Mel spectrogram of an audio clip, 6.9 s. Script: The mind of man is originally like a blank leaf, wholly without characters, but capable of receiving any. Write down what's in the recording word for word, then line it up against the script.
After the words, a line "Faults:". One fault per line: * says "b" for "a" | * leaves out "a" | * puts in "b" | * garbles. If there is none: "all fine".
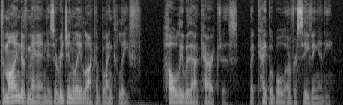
The mind of man is originally like a blank leaf, wholly without characters, but capable of receiving any.
Faults:
all fine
